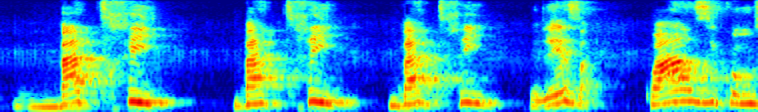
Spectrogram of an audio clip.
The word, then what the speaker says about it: batterie: Batterie, batterie, batterie.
